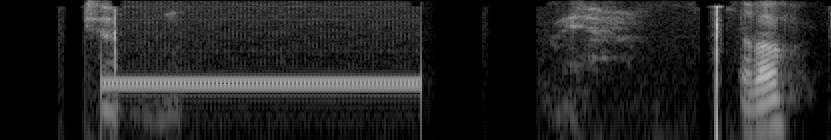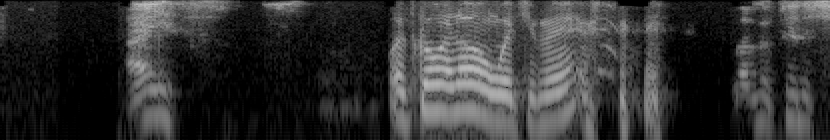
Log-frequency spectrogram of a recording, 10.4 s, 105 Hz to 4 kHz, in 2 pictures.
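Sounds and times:
speech: 0.6 - 0.9, 4.6 - 5.0, 6.0 - 6.4, 7.6 - 10.3
telephone dial tone: 0.7 - 2.7.

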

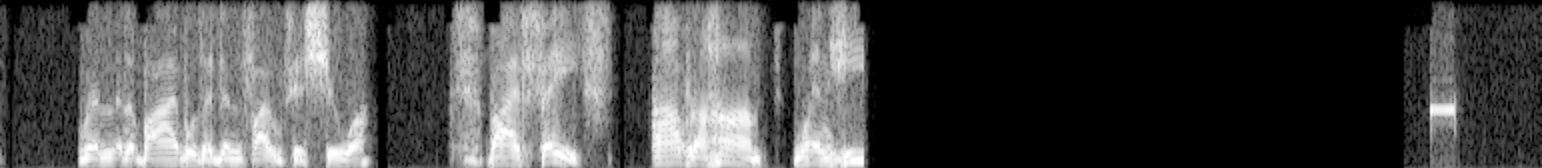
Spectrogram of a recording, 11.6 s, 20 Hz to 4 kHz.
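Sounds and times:
speech: 0.6 - 2.8, 3.4 - 6.5
short electronic beep with a steady mid-high tone: 10.7 - 10.9.

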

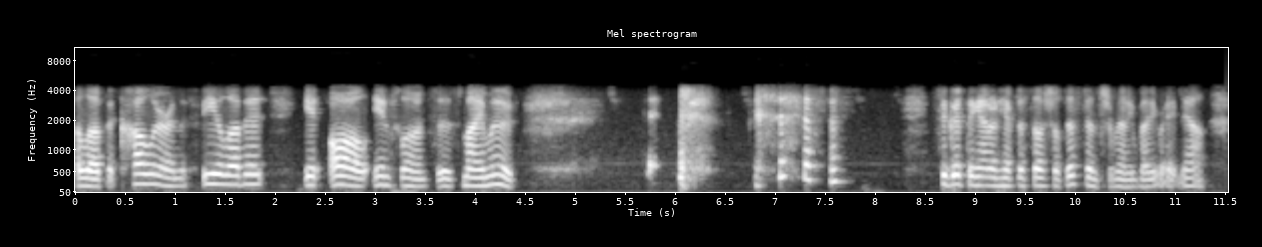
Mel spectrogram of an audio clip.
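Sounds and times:
speech: 0.0 - 5.0, 5.8 - 7.8, 8.7 - 11.5
person sneezing: 5.8 - 6.4
laughter: 6.8 - 7.7.

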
